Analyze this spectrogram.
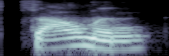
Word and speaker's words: salmon: ] well it's also if you want to be technical Salman is the right way to say it but I'm going to say salmon because I live in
